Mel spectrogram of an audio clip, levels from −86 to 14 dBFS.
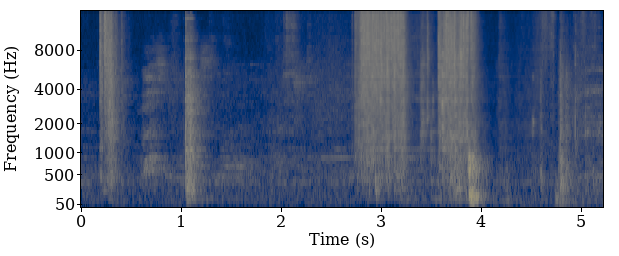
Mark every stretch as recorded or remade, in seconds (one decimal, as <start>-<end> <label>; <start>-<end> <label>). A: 0.0-2.7 recorded; 2.7-4.6 remade; 4.6-5.2 recorded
